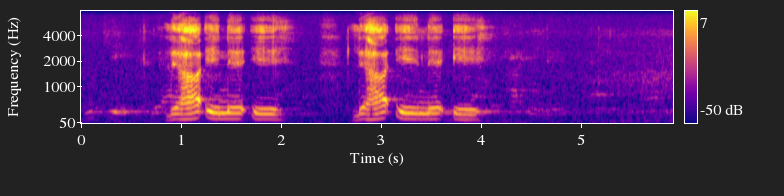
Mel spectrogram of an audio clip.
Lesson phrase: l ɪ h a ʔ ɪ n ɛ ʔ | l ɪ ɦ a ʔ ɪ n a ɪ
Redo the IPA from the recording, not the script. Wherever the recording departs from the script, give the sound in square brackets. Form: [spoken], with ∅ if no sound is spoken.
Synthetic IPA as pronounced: l ɪ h a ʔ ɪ n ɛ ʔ | l ɪ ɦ a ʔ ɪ n [ɛ] ɪ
